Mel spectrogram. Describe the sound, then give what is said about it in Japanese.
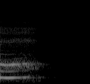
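A slow, deep breath out, part of paced breathing: a single breathy, slightly voiced exhale that fades to silence within about half a second. “はい、吸って、吐いて、吸って、”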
